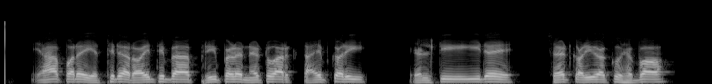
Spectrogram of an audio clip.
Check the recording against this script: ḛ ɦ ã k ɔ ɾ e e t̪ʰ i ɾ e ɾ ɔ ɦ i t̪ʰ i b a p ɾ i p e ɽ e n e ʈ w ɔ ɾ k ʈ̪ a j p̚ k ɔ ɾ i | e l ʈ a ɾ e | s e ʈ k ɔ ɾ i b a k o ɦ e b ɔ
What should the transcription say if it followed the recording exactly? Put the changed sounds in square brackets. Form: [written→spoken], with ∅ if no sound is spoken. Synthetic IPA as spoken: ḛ ɦ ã [k→p] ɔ ɾ e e t̪ʰ i ɾ e ɾ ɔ ɦ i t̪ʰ i b a p ɾ i p e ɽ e n e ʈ w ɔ ɾ k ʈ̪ a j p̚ k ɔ ɾ i | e l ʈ [a→i] ɾ e | s e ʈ k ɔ ɾ i b a k [o→u] ɦ e b ɔ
